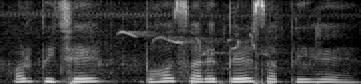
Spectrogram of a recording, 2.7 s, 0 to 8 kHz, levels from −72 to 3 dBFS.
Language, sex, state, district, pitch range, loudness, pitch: Hindi, female, Arunachal Pradesh, Papum Pare, 250-280 Hz, -17 LUFS, 270 Hz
